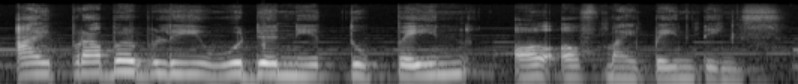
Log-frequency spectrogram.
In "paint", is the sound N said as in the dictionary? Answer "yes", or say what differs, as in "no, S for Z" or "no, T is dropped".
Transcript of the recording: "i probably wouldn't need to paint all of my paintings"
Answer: yes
